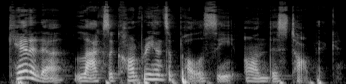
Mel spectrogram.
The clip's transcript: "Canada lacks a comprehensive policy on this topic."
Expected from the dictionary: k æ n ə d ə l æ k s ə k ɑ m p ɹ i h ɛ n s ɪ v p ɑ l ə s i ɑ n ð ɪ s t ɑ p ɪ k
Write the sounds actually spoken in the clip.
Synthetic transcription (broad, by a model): k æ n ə d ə l æ k s ə k ɑ m p ɹ i h ɛ n s ɪ v p ɑ l ə s i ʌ n ð ɪ s t ɑ p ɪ k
